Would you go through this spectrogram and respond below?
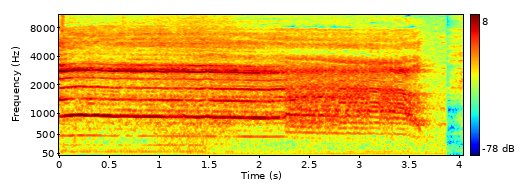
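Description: A sustained, loud scream rings out for several seconds, steady and strained before shifting pitch and cutting off abruptly near the end.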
